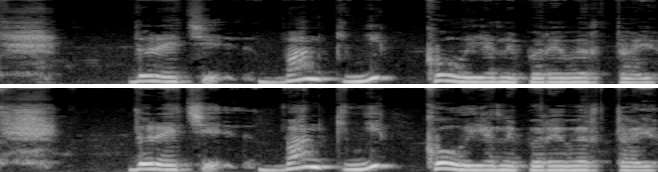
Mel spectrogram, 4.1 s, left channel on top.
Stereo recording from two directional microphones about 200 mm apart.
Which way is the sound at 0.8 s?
15° left (ahead or behind).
